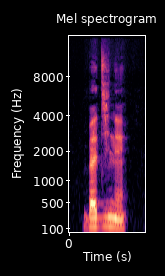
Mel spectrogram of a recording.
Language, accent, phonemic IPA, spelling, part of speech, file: French, France, /ba.di.ne/, badiner, verb, LL-Q150 (fra)-badiner.wav
- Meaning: to jest, joke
